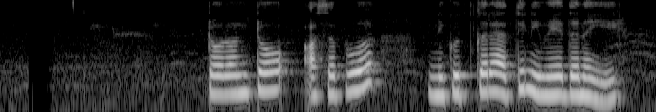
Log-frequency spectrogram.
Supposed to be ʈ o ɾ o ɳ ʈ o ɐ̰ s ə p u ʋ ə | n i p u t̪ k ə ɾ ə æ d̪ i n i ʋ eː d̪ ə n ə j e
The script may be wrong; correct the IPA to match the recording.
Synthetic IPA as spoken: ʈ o ɾ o ɳ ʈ o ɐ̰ s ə p u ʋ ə | n i k u t̪ k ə ɾ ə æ t̪ i n i ʋ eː d̪ ə n ə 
